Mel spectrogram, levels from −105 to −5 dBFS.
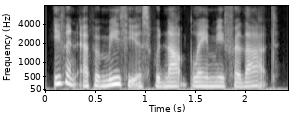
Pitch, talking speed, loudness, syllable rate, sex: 175 Hz, 195 wpm, -17 LUFS, 5.9 syllables/s, female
